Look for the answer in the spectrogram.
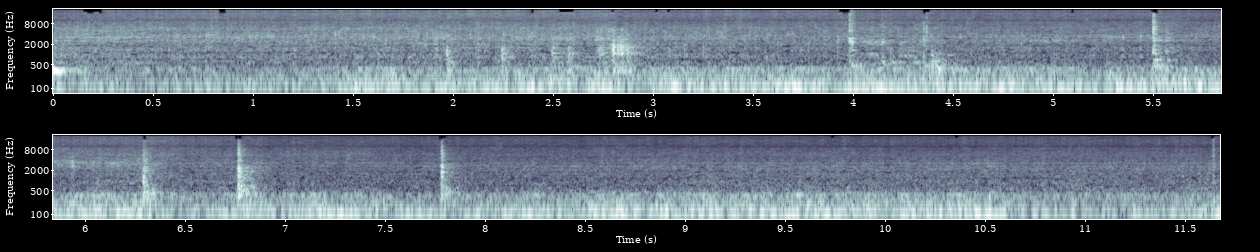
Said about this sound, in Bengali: এখন আমি আগে যে সরিষা পেস্ট লিকুইড করে রেখেছিলাম সেটা দিয়ে দিলাম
